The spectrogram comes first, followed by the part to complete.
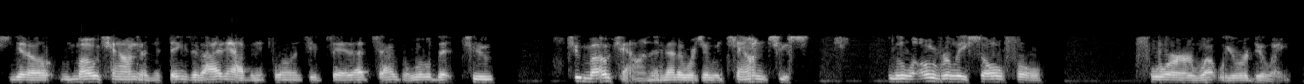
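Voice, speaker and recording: Unhurried and lowish in voice, a middle-aged man who sings chats casually in a phone interview, often pausing to hesitate and restart. There's no room sound, just a dry, tinny phone line.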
